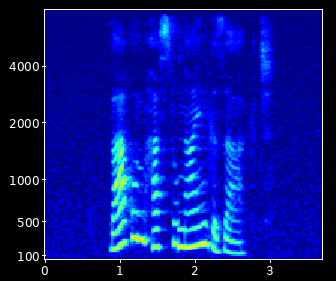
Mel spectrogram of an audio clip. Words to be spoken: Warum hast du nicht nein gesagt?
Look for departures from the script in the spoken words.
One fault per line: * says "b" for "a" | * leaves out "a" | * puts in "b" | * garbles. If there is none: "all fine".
* leaves out "nicht"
